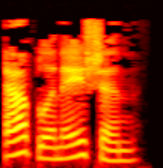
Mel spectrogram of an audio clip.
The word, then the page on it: applanation: British English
